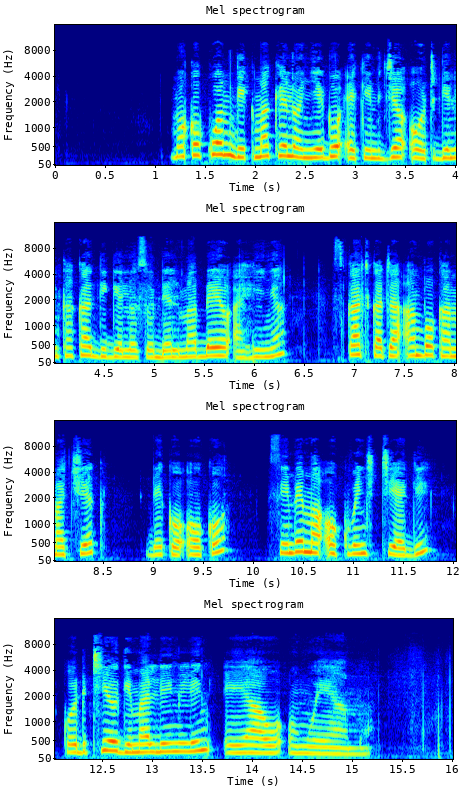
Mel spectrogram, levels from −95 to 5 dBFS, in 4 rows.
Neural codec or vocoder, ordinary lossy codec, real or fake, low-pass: codec, 44.1 kHz, 7.8 kbps, Pupu-Codec; MP3, 48 kbps; fake; 14.4 kHz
